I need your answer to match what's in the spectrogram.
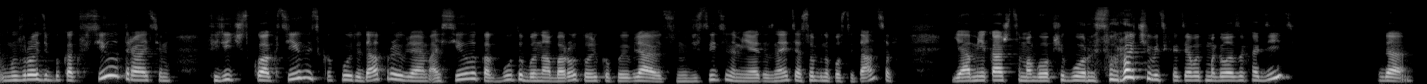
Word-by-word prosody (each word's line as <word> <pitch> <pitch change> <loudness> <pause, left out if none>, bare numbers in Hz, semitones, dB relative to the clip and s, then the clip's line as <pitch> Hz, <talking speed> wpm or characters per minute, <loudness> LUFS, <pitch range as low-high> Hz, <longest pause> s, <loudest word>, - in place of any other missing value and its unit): мы 185 +3 -2
вроде 215 +1 +4
бы 200 +1 -9
как 195 -1 -1
в 190 - -20
силы 385 - +4
тратим, 195 - -1 0.3
физическую 205 +1 0
активность 265 +10 -1
какую-то, 190 -1 -2
да, 180 +6 +2
проявляем, 195 -10 0
а 150 - -3
силы, 245 +9 -1
как 155 - -4
будто 215 +4 -2
бы 170 -1 -2
наоборот 160 +5 0
только 170 -1 -3
появляются. 155 -3 0
Но 145 - -9
действительно 195 +8 -7
меня 155 -1 -3
это 150 0 -5
знаете 180 +5 -2
особенно 175 0 -5
после 155 -2 -9
танцев, 160 - -4 0.6
я, 165 +1 +3
мне 185 +1 -1
кажется, 195 0 +2
могу 170 0 0
вообще 170 +4 0
горы 180 0 +1
сворачивать, 230 - +4
хотя 190 +1 -2
вот 190 -1 -2
могла 185 -1 +1
заходить 205 - -1 0.8
Да. 175 -1 +1
185 Hz, 170 wpm, -24 LUFS, 170-215 Hz, 0.8 s, вроде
